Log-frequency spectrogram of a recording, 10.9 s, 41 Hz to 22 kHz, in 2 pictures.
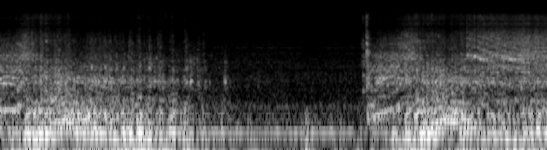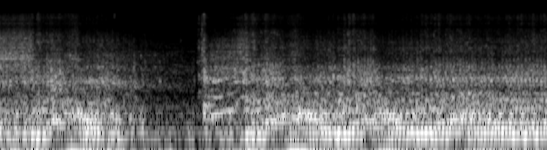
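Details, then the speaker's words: Junkyard semi truck after changing and filling fuel filters and replacing primary fuel line (misfire diagnosed as low fuel pressure): cranks, catches, strong steady rumble on all cylinders; normal running. "Sounds a lot better. Way better. Much better. >> Sounds like it's running on all 12."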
